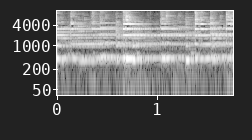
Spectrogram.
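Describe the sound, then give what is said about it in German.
A very large cowbell worn by a cow that comes running clanks repeatedly in an uneven rhythm, as if swinging with the cow's steps, its metallic tone ringing with overtones between strikes. No voices are heard. “Da kommt eine der Glockenträgerinnen angelaufen. Sie trägt eine sehr große Glocke.”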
